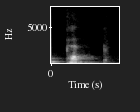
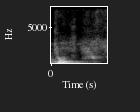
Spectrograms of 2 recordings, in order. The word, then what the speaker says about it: pub: This is the difference between a pub. Bebidas y escucha música. Yes. Wait a moment. Dictionary. Pub, the pronunciation, no? It's not poop. Pub.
